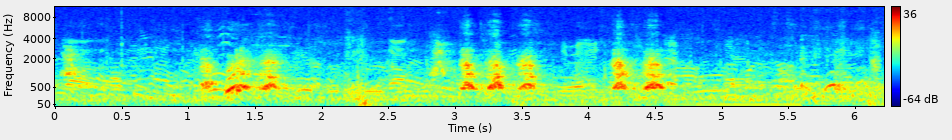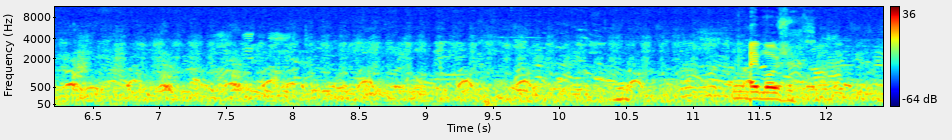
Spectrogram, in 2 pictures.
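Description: A dog barking in short groups of two or three sharp barks, about a second apart between groups, with another pair near the end, over the chatter of a crowd.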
